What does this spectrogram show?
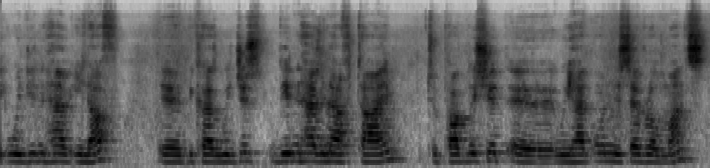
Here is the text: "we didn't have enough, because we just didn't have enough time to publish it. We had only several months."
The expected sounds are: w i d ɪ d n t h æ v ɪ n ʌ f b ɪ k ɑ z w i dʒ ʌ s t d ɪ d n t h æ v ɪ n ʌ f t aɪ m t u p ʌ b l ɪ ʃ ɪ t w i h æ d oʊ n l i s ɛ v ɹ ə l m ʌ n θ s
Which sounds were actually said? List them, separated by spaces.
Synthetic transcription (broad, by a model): w i d ɪ d n t h æ v ɪ n ʌ f b ɪ k ɑ z w i dʒ ʌ s t d ɪ d n t h æ v ɪ n ʌ f t aɪ m t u p ʌ b l ɪ ʃ ɪ t w i h æ d oʊ n l i s ɛ v ɹ ə l m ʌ n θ s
